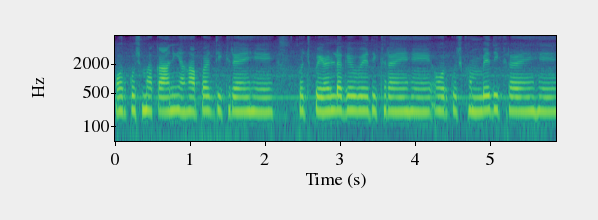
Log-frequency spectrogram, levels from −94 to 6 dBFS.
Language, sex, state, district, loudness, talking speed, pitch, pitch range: Hindi, female, Chhattisgarh, Raigarh, -15 LUFS, 215 wpm, 215 Hz, 210-220 Hz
